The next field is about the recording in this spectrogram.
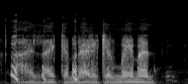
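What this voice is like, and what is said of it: Imitates another person's voice, accent drifting. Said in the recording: “Thank you, Mr. Putin. ... That's the first impersonation I've heard that was straddling two continents. ... might have been India.”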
